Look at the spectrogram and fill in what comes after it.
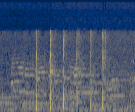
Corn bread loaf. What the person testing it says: tap the bottom so you can hear it's done she said that sound sounds like pom pom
